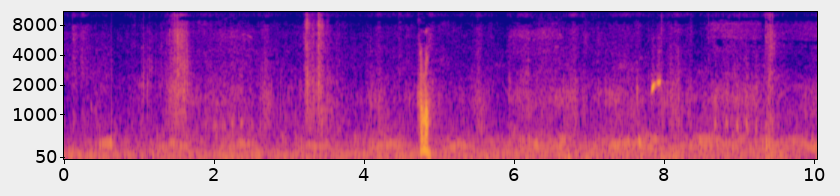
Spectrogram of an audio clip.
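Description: Domestic racing pigeons cooing over and over around the loft, a low rolling coo repeating throughout. One short, much louder call cuts in about five seconds in.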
